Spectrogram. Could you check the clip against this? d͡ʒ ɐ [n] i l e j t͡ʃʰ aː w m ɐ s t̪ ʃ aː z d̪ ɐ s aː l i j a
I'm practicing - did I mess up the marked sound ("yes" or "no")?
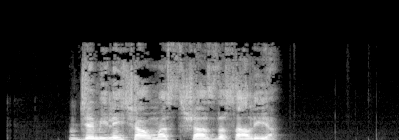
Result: yes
